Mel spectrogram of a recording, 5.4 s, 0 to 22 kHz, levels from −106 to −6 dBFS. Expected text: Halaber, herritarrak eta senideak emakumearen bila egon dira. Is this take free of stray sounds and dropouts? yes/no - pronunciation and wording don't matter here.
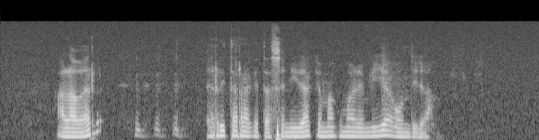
no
